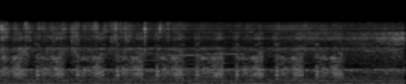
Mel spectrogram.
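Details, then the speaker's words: Teaching example of a low-pitched heart murmur: rapid, regular heart sounds with a low, rumbling murmur, typical of large flow across a low pressure gradient. "Here's an example of a high-pitched murmur. Here's a low-pitched one."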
